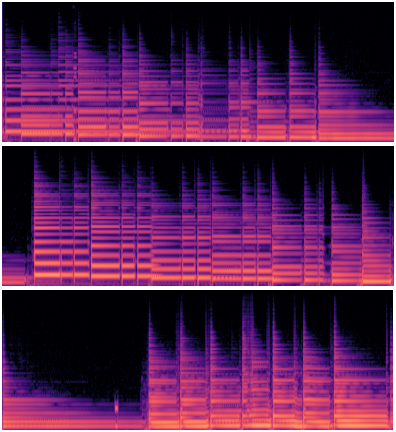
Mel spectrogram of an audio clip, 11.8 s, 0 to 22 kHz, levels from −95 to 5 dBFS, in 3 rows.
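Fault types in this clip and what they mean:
Damaged data in a compressed stream: three short glitches cut through the music, at 0.71–0.74 s, 4.12–4.17 s and 8.97–8.99 s. Corrupted bytes in the compressed stream make the decoder misread those frames and lose sync until it finds the next frame header.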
